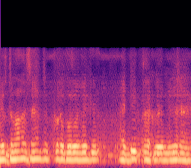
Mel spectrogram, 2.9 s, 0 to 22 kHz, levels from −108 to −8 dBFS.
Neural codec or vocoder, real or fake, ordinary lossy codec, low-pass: codec, 16 kHz, 1 kbps, FreqCodec, smaller model; fake; none; none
